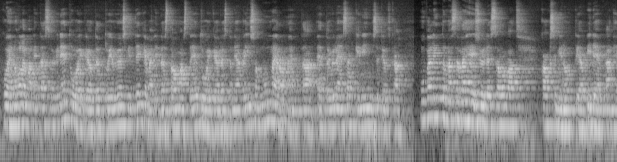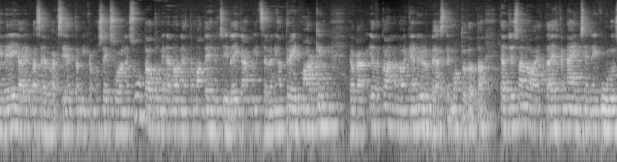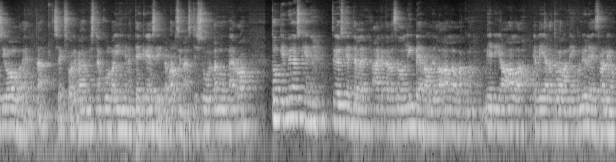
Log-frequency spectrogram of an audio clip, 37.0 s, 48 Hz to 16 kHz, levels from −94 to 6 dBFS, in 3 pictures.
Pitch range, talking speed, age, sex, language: 150-170 Hz, 140 wpm, 30-49, female, Finnish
